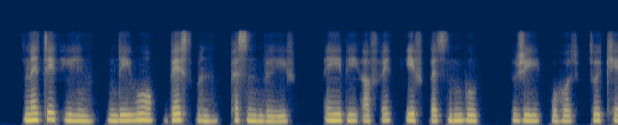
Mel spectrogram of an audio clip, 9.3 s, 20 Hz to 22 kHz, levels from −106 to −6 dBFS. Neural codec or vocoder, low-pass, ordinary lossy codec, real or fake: codec, 16 kHz, 0.2 kbps, FocalCodec; none; none; fake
